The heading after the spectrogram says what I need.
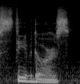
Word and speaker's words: stevedore: a small crowd of stevedores. Stevedores? I think you pronounce the second E as a schwa, right?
